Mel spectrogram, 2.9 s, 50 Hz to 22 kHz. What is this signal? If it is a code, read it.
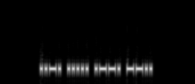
Morse code, heard as a keyed tone, about 34 wpm, 700 Hz. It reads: F5PZ
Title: DXCC-100 Call Signs - 4 Characters - Repeated 3x - 35wpm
